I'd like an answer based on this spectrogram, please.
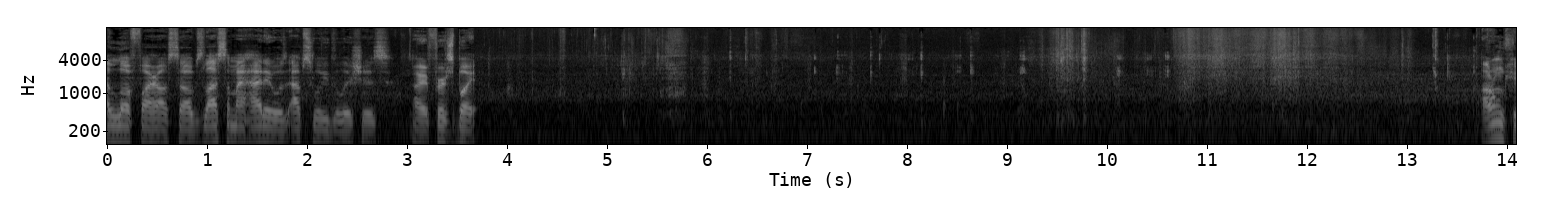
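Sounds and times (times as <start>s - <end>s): chewing sandwich: 3.8s - 13.8s
paper napkin rustle: 10.6s - 13.1s.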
